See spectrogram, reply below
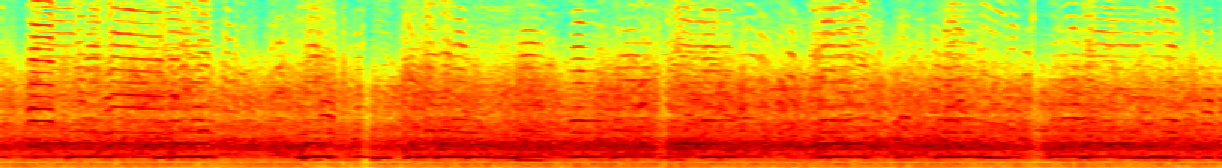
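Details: At Kabukuri-numa at dusk, after sunset, a large flock of returning geese (greater white-fronted and bean geese) call together in a dense, continuous chorus of overlapping nasal honks and yelps, with no pauses.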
